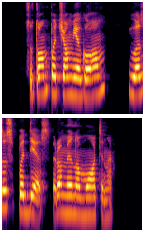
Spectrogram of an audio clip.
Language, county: Lithuanian, Vilnius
